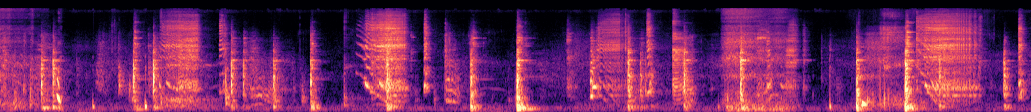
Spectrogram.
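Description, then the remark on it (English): A voice imitates whale calls with a rapid, irregular string of short squeaks and clicking bursts, some slightly drawn out, of varying loudness, with no words spoken. “Just make squeaks.”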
